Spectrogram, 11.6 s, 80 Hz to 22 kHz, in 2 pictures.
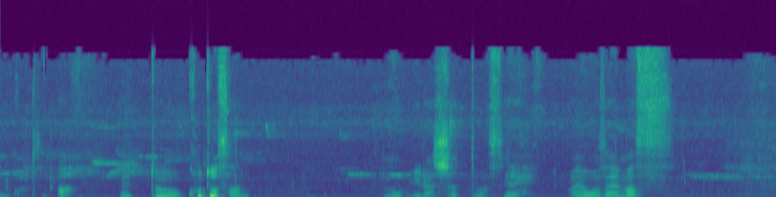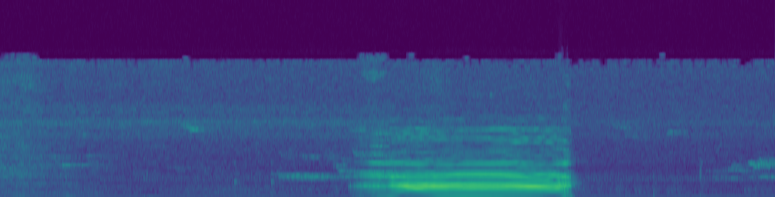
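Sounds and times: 
speech: 0:00.0 - 0:02.0, 0:02.9 - 0:05.1
steady low hum: 0:00.0 - 0:11.6
cow mooing on a farm: 0:08.4 - 0:10.2.

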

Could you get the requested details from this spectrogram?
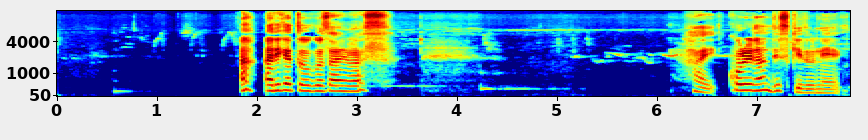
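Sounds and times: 
quiet calm ambient meditation music with sustained soft tones: 0:00.0 - 0:01.8, 0:02.4 - 0:07.9
small birds chirping and twittering: 0:00.0 - 0:07.9
speech: 0:02.1 - 0:03.4, 0:06.3 - 0:07.9.

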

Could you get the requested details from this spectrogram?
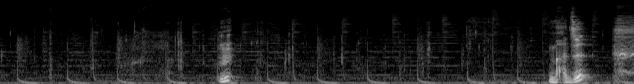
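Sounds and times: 
wet ASMR chewing of fast-food french fries: 0:00.0 - 0:06.3
speech: 0:02.2 - 0:02.5, 0:05.6 - 0:06.0.

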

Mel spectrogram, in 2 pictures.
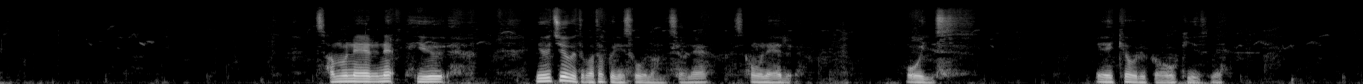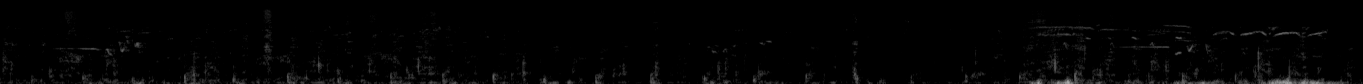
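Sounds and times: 
soft rustling: 0:00.0 - 0:27.2
speech: 0:03.2 - 0:04.6, 0:05.4 - 0:08.1, 0:09.1 - 0:09.6, 0:11.0 - 0:12.3
Japanese bush warbler singing: 0:24.0 - 0:27.0.

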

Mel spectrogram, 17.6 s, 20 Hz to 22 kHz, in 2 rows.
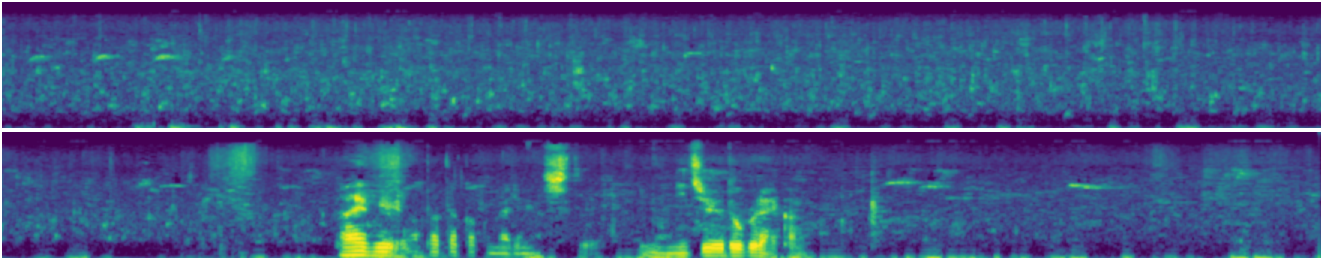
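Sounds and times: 
spring water flowing where it wells up from a water source: 0:00.0 - 0:17.5
birds chirping: 0:09.7 - 0:17.5
speech: 0:11.1 - 0:14.3.

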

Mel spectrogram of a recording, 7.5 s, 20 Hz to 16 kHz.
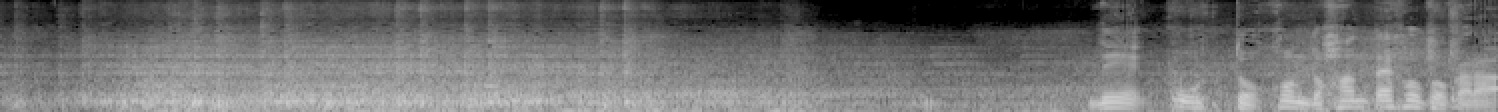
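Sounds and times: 
train rumbling past over railway crossing: 0:00.0 - 0:07.4
speech: 0:05.5 - 0:07.4.

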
